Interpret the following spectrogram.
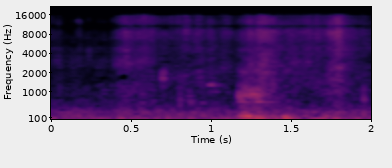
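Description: A Shih Tzu gives one short bark a little over a second in, over the crisp rustle of thin paper that she is grabbing and pulling at with her mouth.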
